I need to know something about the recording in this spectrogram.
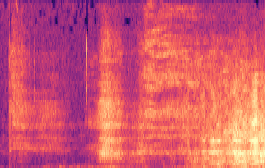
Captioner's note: huffs; audience laughs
